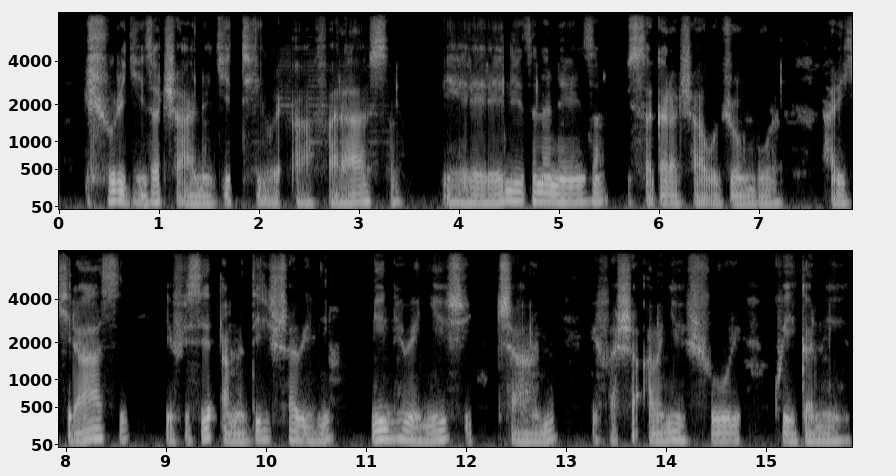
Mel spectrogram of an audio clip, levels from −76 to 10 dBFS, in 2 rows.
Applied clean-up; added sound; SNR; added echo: neural diffusion model UNIVERSE++.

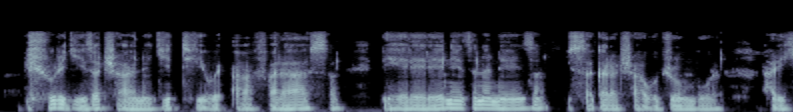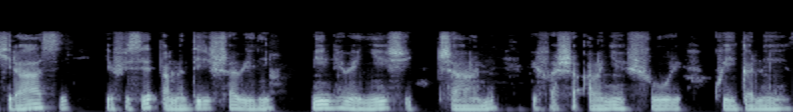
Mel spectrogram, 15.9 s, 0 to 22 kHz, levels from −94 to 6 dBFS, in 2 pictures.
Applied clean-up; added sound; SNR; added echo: neural mask model Resemble Enhance denoiser.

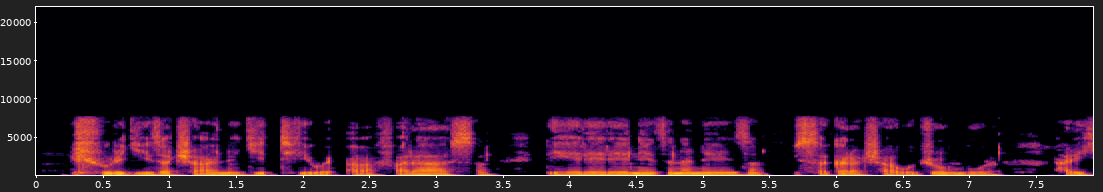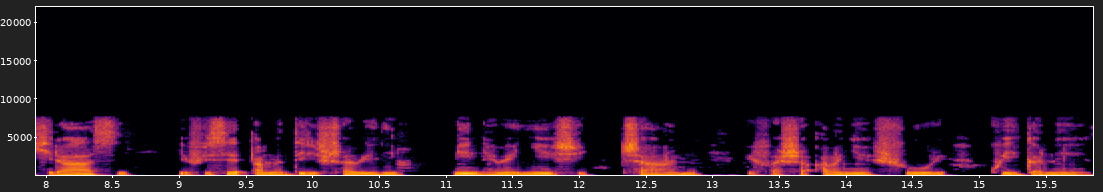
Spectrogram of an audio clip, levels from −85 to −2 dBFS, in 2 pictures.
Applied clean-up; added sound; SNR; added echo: none; none; none; none.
